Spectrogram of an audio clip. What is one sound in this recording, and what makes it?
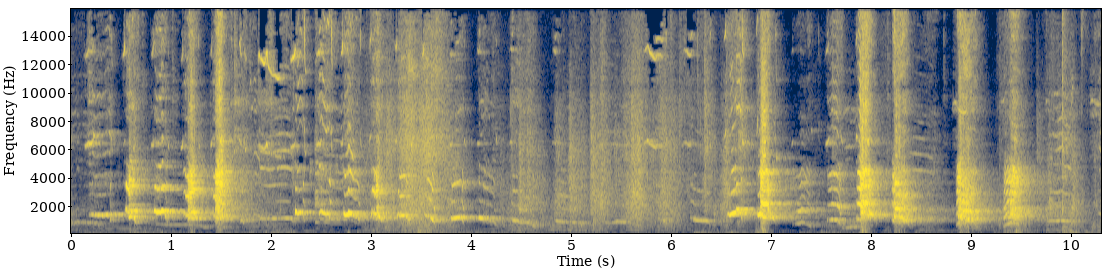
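Puppies scratch and rustle in litter pellets.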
